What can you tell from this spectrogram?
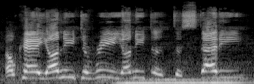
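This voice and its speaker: A vlogger with a high, brisk voice delivers a blunt outdoor rant to camera from a bus stop as traffic passes. She is fiery, preachy and profane, often tossing in a rhetorical "right?". Background noise is audible.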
